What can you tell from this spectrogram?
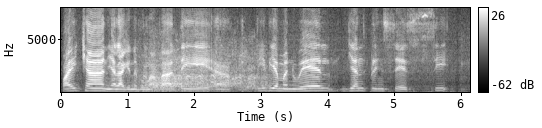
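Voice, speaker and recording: Noticeable background noise fills the recording. Over it, a woman speaks very slowly. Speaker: vlogger reacting to showbiz news. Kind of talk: casual vlog chat. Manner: halting, many fillers.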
